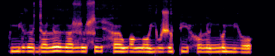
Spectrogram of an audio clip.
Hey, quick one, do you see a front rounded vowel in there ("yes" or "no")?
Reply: yes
